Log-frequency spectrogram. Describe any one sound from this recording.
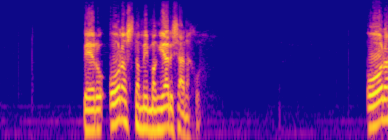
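A man speaks firmly close by.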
